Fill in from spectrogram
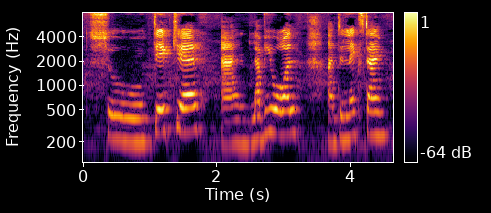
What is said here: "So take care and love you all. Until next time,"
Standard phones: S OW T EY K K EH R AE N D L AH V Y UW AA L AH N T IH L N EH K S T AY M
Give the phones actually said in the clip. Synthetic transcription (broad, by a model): S OW T EY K K EH R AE N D L AH V Y UW AA L AH N T IH L N EH K S T AY M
